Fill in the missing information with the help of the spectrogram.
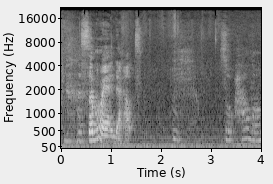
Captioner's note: all laugh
